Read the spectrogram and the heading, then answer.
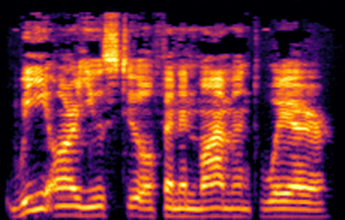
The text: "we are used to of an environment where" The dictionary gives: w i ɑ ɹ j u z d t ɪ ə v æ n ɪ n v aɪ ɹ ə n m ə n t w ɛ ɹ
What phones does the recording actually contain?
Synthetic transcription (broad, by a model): w i ɑ ɹ j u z t ɪ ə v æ n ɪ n v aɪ ə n m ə n t w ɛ ɹ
